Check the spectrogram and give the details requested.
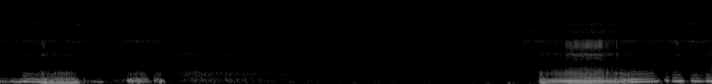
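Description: Deep, rumbling snores from a sleeping dog, with a long quiet exhale between them.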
